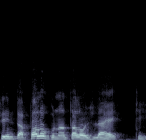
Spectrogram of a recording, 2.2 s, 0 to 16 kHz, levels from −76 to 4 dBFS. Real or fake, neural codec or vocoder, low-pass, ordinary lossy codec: fake; autoencoder, 48 kHz, 128 numbers a frame, DAC-VAE, trained on Japanese speech; 14.4 kHz; none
